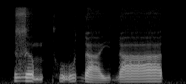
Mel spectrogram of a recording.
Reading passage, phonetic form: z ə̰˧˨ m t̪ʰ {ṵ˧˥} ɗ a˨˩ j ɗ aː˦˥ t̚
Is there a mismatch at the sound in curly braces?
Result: no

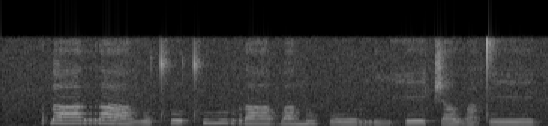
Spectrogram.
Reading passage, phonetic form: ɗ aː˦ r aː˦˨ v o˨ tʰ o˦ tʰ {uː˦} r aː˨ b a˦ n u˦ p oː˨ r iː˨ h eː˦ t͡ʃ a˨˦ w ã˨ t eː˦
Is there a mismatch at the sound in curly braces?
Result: no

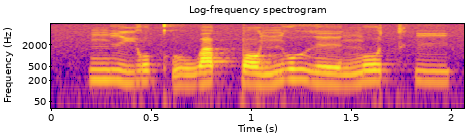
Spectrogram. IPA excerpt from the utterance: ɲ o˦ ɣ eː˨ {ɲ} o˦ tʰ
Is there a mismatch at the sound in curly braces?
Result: yes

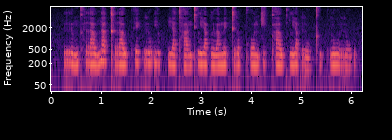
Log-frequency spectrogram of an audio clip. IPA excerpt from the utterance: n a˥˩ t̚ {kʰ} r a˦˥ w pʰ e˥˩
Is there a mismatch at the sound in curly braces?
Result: no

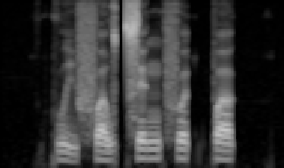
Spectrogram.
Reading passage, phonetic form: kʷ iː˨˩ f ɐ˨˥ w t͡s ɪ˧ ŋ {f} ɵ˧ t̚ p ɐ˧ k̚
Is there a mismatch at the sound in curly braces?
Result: no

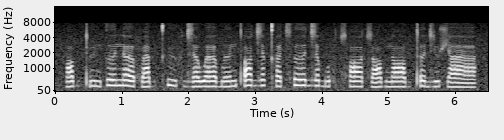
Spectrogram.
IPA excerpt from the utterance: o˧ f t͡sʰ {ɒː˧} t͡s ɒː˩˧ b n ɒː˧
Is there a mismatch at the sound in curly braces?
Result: no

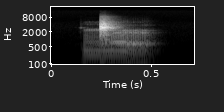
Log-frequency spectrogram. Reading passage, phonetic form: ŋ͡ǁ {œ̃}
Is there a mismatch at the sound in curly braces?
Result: yes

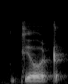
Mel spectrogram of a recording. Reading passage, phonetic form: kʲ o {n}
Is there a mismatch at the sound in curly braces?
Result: yes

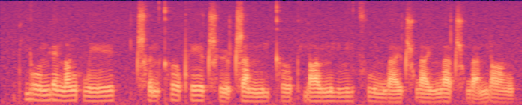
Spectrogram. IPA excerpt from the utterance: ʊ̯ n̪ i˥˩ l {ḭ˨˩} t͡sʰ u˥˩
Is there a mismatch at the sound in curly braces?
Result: yes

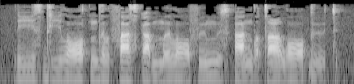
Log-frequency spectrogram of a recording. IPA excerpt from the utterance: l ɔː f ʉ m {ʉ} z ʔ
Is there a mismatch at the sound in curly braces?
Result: no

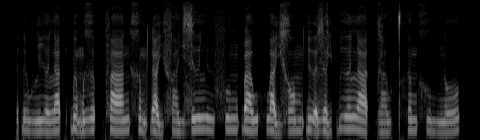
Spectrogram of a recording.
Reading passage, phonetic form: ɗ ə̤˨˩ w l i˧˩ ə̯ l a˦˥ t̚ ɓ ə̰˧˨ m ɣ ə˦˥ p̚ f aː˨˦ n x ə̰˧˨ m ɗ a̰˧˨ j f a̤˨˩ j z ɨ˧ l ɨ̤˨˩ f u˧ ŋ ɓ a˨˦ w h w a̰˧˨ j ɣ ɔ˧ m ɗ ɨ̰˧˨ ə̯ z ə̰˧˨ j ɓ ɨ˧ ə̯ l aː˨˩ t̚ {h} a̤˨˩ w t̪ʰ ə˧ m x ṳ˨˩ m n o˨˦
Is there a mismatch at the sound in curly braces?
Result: yes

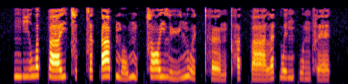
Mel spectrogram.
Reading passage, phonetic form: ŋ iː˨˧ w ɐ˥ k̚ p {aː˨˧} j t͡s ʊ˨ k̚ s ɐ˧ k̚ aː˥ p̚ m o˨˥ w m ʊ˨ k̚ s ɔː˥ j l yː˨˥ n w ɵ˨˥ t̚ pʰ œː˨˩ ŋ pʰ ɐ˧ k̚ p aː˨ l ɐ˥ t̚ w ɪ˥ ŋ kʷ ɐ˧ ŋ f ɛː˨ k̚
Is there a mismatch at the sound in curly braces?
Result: no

